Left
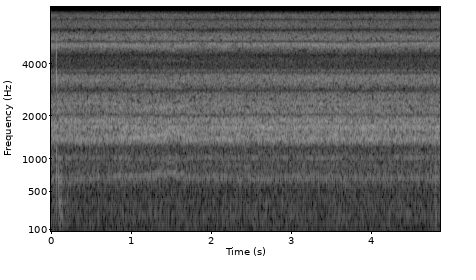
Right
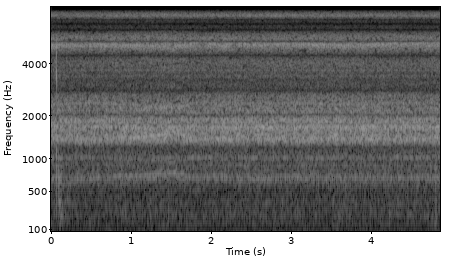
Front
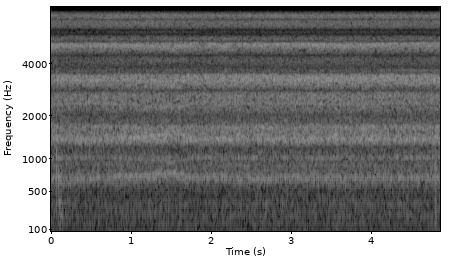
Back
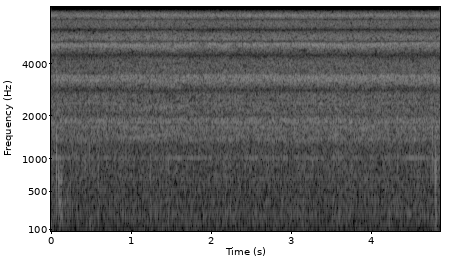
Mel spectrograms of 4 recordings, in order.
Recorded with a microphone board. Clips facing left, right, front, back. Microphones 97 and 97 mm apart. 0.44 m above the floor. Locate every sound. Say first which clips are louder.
0.0 s a drone: even, front 6 dB; 5° right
